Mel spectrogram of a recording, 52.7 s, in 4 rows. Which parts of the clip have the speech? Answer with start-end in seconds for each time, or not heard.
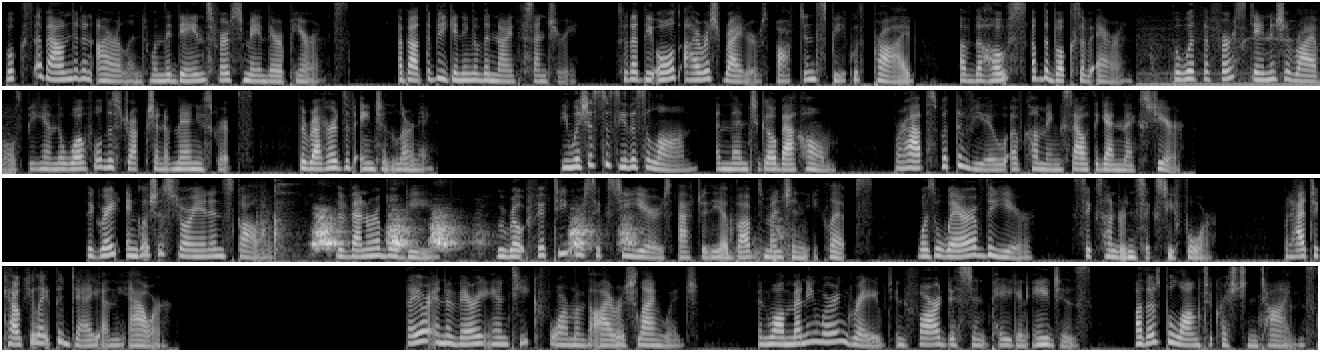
0.0-17.5, 18.8-25.1, 27.2-29.1, 29.7-41.3, 43.5-46.5, 47.1-52.6.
